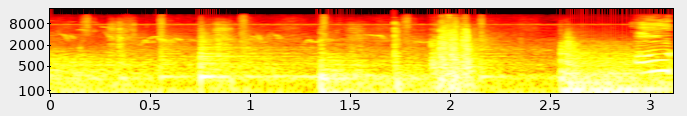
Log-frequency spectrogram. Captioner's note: door opens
